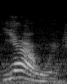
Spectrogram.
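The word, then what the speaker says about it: Yahveh: que tiene controle estás y su pronunciación es yagüe esto todo aplicar una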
